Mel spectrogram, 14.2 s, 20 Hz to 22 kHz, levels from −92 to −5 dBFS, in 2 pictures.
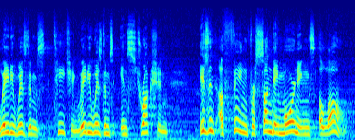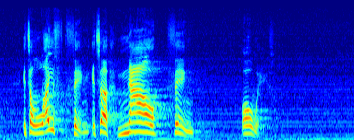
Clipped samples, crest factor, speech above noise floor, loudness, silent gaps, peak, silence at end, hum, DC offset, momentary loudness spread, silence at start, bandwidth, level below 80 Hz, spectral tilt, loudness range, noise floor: under 0.1%; 22 dB; 33 dB; -30 LUFS; none; -10 dBFS; 1.85 s; none; under 0.1%; 16 LU; 0 s; 17.5 kHz; -66 dBFS; -4.5 dB/octave; 8 LU; -63 dBFS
